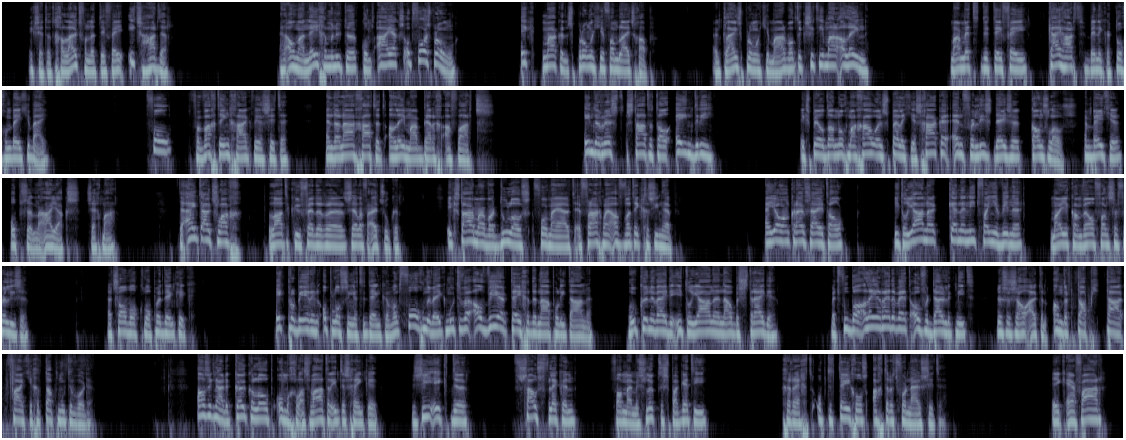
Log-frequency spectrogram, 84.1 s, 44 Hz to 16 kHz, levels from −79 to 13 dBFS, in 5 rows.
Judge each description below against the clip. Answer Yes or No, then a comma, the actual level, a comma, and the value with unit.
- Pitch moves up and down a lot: Yes, wide, 8.0 semitones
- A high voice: No, medium, 140 Hz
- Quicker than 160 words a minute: No, average, 150 wpm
